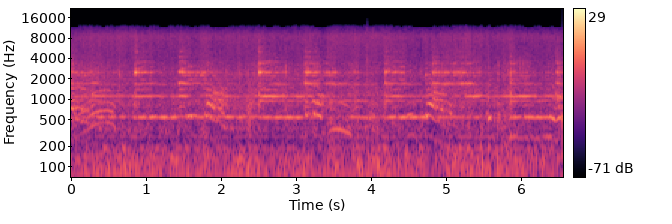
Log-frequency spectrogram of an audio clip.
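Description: Steam train in a rail yard: a steady heavy rumble with ringing metallic tones that break off and restart about every half second, and scattered short squeals.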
